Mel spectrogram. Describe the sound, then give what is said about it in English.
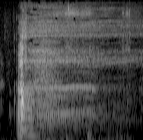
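A pug lets out a single wheezy, snorting snore, starting with a sharp rasp and trailing off into a breathy, fading rattle. No one speaks. “You got a little snore for the audio.”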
